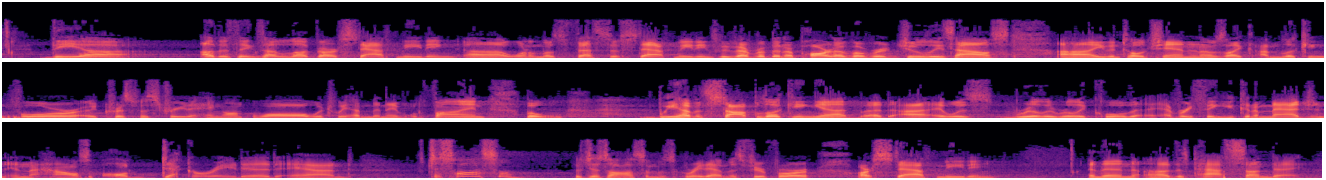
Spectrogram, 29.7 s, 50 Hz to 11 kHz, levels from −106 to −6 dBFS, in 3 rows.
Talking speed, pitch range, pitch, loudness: 200 wpm, 115-135 Hz, 125 Hz, -28 LUFS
